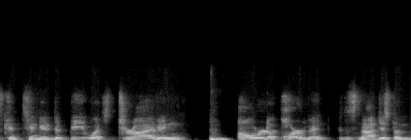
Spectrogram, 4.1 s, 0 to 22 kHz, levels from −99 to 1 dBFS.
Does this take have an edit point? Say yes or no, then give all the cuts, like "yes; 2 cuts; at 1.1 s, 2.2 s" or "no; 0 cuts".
no; 0 cuts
